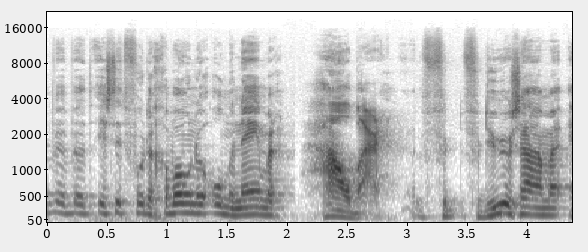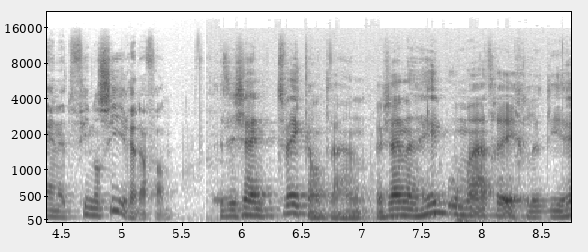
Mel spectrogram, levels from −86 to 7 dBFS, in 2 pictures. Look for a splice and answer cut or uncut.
cut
